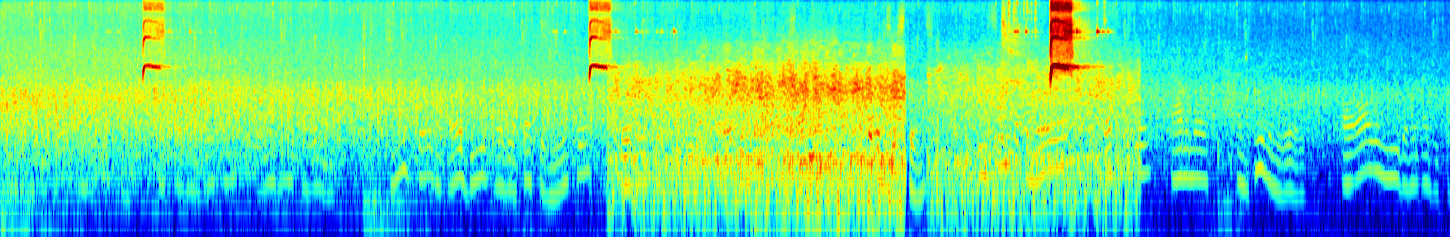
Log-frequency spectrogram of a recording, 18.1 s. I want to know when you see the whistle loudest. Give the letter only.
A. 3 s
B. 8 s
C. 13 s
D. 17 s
C.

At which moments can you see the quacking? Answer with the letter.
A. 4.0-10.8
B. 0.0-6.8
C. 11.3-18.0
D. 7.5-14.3
D.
